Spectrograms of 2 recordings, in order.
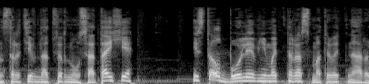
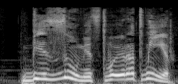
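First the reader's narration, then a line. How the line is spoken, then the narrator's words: Furious yell up close. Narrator (Russian): бешено заорал мне прямо в ухо Толик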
